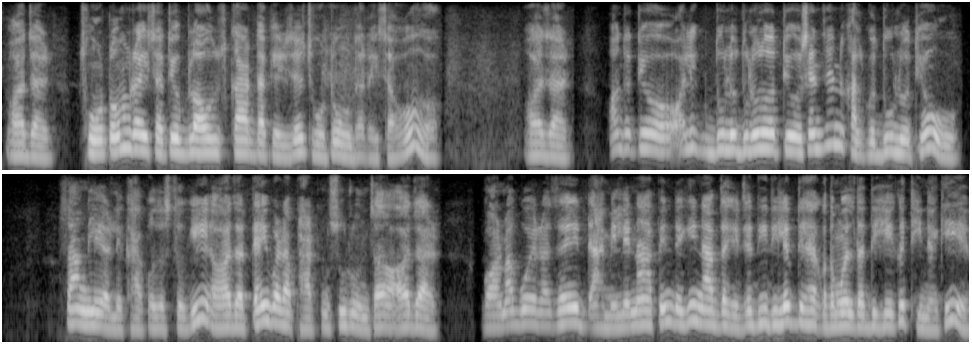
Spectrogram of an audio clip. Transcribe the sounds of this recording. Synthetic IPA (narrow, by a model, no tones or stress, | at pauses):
ɦʌd͡zar | t͡sʰoʈomɾʌit͡sʰʌt̪joblawd͡zkaʈd̪akʰeɾit͡saĩt͡sʰoʈoɦũd̪ʌɾʌit͡sʰʌɦo | ɦʌd͡zar | ʌnt̪ʌt̪joʌlik̚d̪ulod̪ulot̪ʰjosansenkʰalkod̪ulot̪ʰjoɦo | saŋɡleʌɾlekʰakod͡zʌst̪okiʌd͡zart̪jãĩbaɽapʰaʈnusuɾuɦunt͡sʰʌʌd͡zar | ɡʱʌrmaɡoeɾʌt͡saĩɦamilenapint̪ekinãp̚d̪akʰeɾit͡saĩd̪id̪ilep̚d̪ekʰakot̪ʌmʌilet̪ʌd̪ekʰekot̪ʰinʌki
